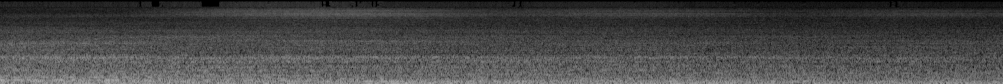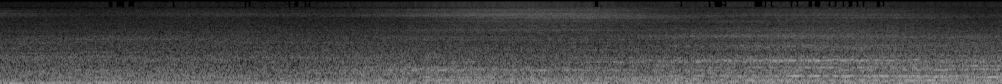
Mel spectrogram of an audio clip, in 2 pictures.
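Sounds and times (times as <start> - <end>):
noise drone music: 13.4 - 20.0.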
